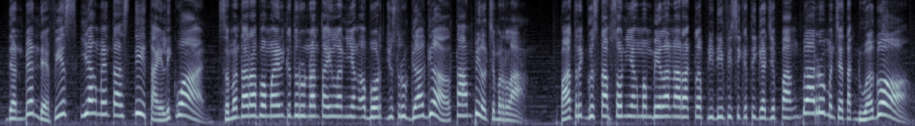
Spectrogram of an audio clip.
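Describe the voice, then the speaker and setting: A woman voices a scripted football news segment, keeping a steady read-aloud rhythm and letting her pitch drop as each sentence closes.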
